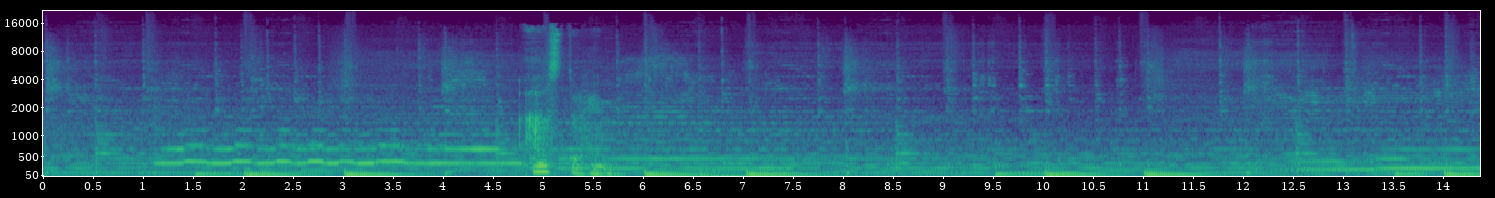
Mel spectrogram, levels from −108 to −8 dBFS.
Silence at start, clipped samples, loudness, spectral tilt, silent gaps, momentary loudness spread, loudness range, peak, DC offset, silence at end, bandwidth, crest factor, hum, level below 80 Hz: 0 s; under 0.1%; -42 LUFS; -6 dB/octave; none; 10 LU; 7 LU; -20 dBFS; under 0.1%; 0 s; 16 kHz; 20 dB; none; -46 dBFS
